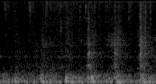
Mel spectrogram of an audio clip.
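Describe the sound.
Faint hoofbeats of a horse at a posting trot during a riding lesson, a soft, even, rhythmic thud repeating steadily throughout.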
